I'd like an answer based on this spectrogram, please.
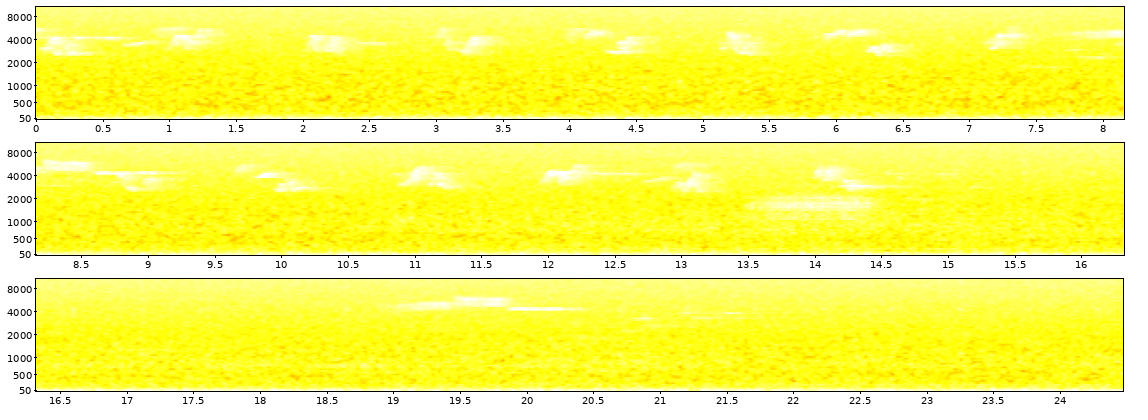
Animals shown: Hermit Thrush (Catharus guttatus)
Hairy Woodpecker (Dryobates villosus)
Black-throated Green Warbler (Setophaga virens)
Red-eyed Vireo (Vireo olivaceus)

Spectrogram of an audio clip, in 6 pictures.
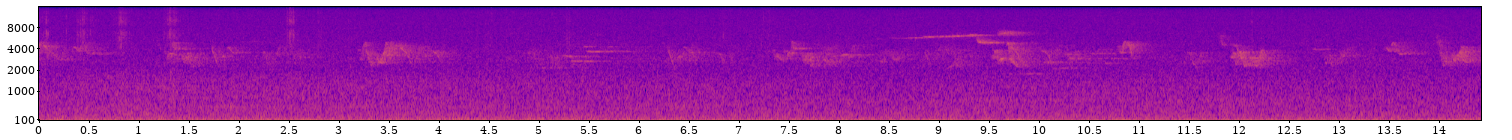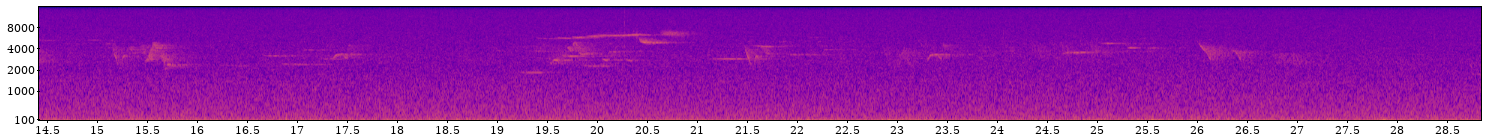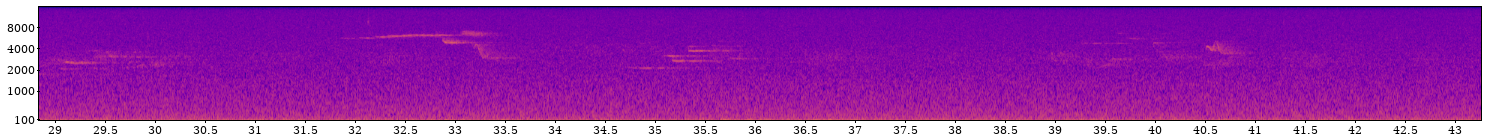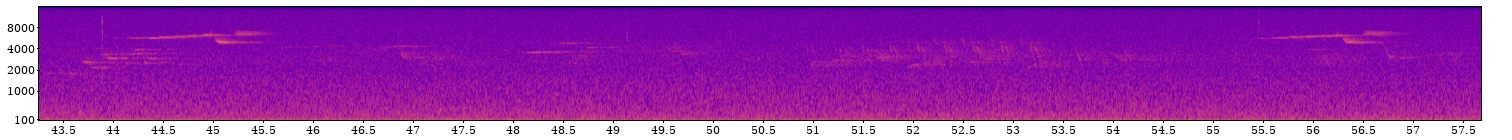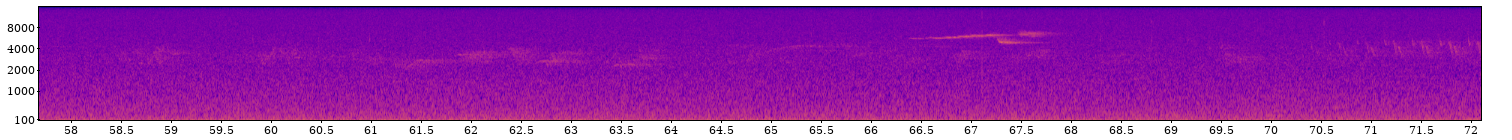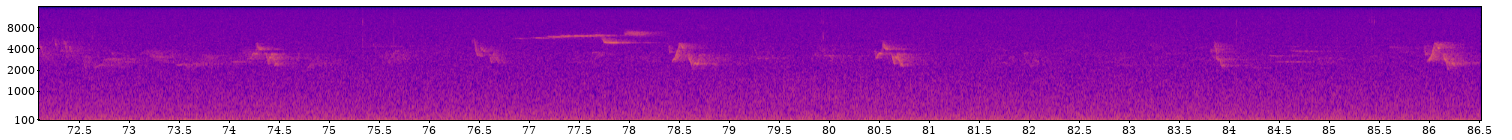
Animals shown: Red-eyed Vireo (Vireo olivaceus)
Black-throated Green Warbler (Setophaga virens)
Ovenbird (Seiurus aurocapilla)
Blue-headed Vireo (Vireo solitarius)
Scarlet Tanager (Piranga olivacea)
Eastern Wood-Pewee (Contopus virens)
Hermit Thrush (Catharus guttatus)

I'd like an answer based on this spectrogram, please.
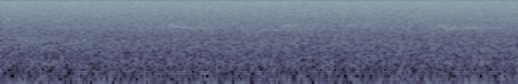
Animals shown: American Robin (Turdus migratorius)

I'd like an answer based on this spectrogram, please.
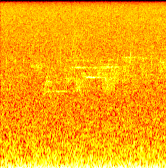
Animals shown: Red-eyed Vireo (Vireo olivaceus)
Hermit Thrush (Catharus guttatus)

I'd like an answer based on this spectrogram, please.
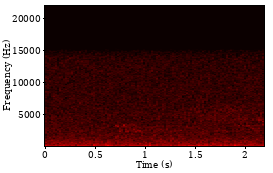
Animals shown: Red-eyed Vireo (Vireo olivaceus)

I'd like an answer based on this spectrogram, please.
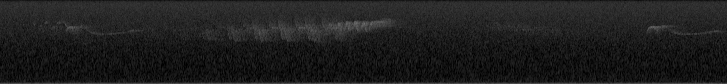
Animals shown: Ovenbird (Seiurus aurocapilla)
Chestnut-sided Warbler (Setophaga pensylvanica)
Eastern Wood-Pewee (Contopus virens)
Black-throated Blue Warbler (Setophaga caerulescens)

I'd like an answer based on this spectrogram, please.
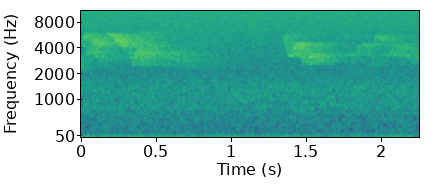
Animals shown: Red-eyed Vireo (Vireo olivaceus)

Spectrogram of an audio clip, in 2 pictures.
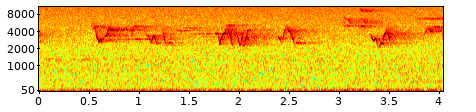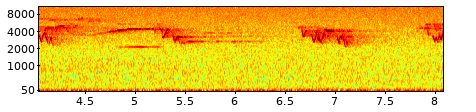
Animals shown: Brown Creeper (Certhia americana)
Hermit Thrush (Catharus guttatus)
Red-eyed Vireo (Vireo olivaceus)
Eastern Wood-Pewee (Contopus virens)

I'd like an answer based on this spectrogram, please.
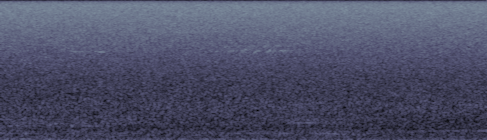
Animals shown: Yellow-rumped Warbler (Setophaga coronata)

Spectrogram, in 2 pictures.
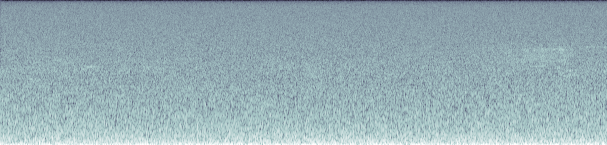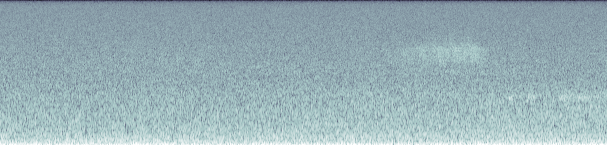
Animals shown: Ovenbird (Seiurus aurocapilla)
American Crow (Corvus brachyrhynchos)

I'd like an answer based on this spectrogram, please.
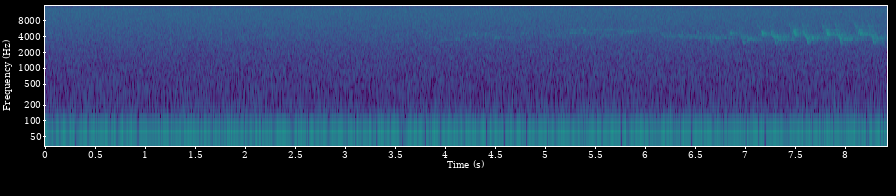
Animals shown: Ovenbird (Seiurus aurocapilla)
Winter Wren (Troglodytes hiemalis)

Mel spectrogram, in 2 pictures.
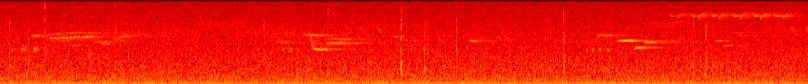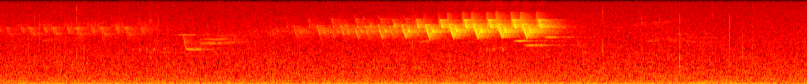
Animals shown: Chestnut-sided Warbler (Setophaga pensylvanica)
Scarlet Tanager (Piranga olivacea)
Ovenbird (Seiurus aurocapilla)
Wood Thrush (Hylocichla mustelina)
Black-throated Blue Warbler (Setophaga caerulescens)
Black-and-white Warbler (Mniotilta varia)

